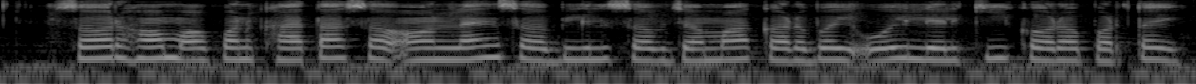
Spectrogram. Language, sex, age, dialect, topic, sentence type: Maithili, female, 25-30, Southern/Standard, banking, question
